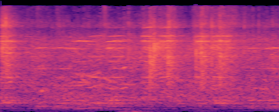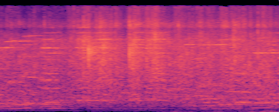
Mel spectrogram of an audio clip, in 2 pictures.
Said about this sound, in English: Crowd gives him a round of applause.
